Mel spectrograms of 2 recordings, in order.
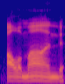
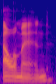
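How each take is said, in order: First: It is said with the Baroque dance pronunciation. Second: It is said with the square-dance pronunciation.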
